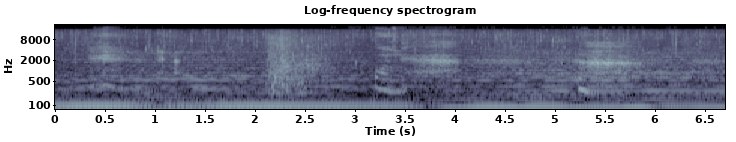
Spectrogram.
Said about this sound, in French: C'est les égouts? Non. Non, c'est les canalisations qui ramènent l'eau du fleuve vers les puits. Ça doit déboucher sur le fleuve plus loin.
